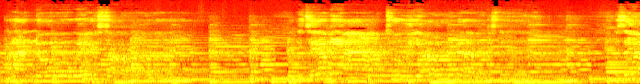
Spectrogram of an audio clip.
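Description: Background music: a song with guitar.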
